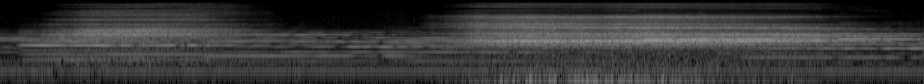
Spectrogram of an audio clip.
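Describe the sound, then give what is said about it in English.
Slow, deep breaths during a guided breathing exercise, drawn in through the nose and let out audibly through the mouth. Two long, steady rushes of airy noise sound alone, the second louder and longer. “allow your exhales to be audible. Don't hold it in. Inhale through the nose, exhale through the mouth.”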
